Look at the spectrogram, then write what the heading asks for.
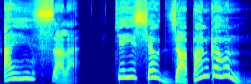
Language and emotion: Nepali, surprised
